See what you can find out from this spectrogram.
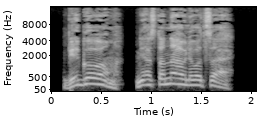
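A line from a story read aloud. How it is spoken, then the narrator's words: Terrified shout. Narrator (Russian): крикнул, затылком чувствуя приближение смерти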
